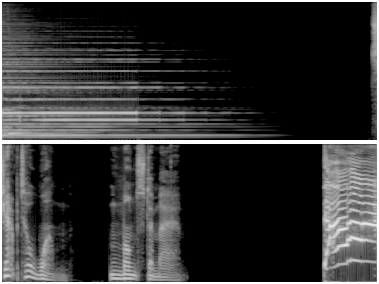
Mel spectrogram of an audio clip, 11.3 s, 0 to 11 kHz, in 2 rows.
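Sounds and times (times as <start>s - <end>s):
speech: 5.6s - 6.6s, 7.2s - 8.4s
boy screaming in fright: 10.4s - 11.2s.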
